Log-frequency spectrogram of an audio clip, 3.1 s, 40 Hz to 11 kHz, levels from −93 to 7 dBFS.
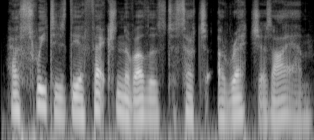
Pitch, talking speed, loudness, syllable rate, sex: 105 Hz, 265 wpm, -20 LUFS, 6.0 syllables/s, male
